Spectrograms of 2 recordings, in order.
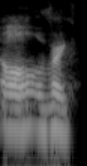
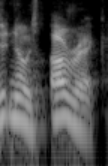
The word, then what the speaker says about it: Ulrich: Let me introduce Skyleigh Ulrich. It's Urich. I'm pronouncing your last name wrong. And it's because I've only Urich. See, look, I'm an idiot. I've only seen it in writing.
